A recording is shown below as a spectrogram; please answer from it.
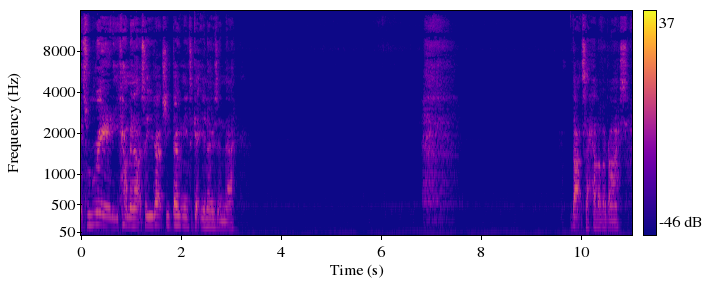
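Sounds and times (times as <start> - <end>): man sighing breath: 6.8 - 7.6.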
